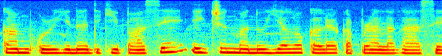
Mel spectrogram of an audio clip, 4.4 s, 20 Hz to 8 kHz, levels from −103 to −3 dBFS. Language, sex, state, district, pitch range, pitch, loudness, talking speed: Nagamese, female, Nagaland, Kohima, 185-205 Hz, 190 Hz, -13 LUFS, 175 wpm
